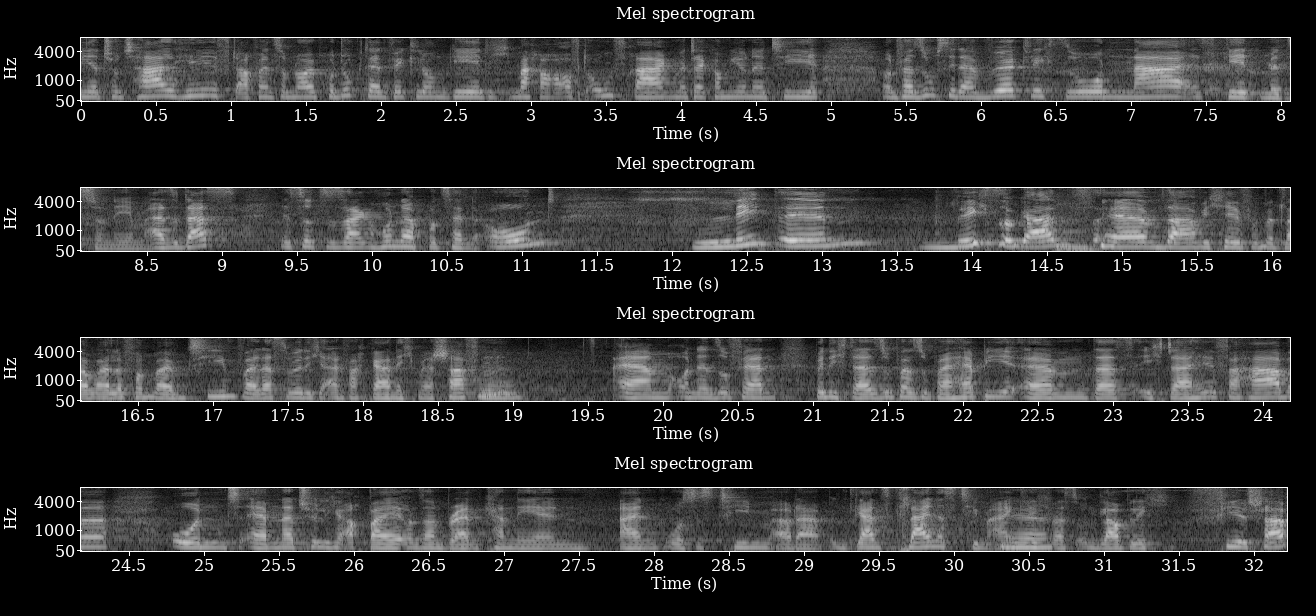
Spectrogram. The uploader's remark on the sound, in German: In einem Live-Podcast im Rahmen der K5 Konferenz 2023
